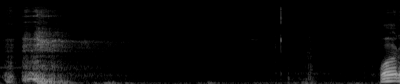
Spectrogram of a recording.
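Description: A man's long sigh, a breathy exhale lasting about a second near the start, fading out into quiet. Near the end a man's voice starts singing a hymn.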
